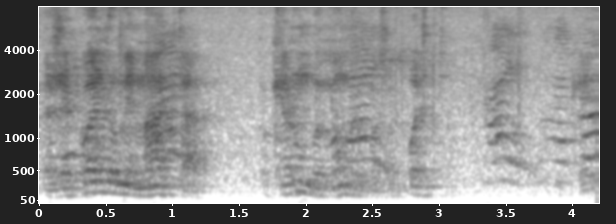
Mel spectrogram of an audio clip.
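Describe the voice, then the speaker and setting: A man's voice: medium pitch, heavy background noise. A middle-aged male pastor preaching a sermon, reading scripture aloud and calling on the congregation to answer back. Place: church sanctuary. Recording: echoey church hall from far off, congregation audible.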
